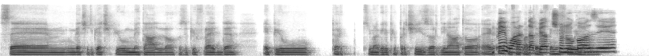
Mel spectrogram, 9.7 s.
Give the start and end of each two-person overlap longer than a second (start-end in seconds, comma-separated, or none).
7.3-9.0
